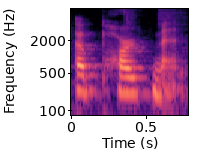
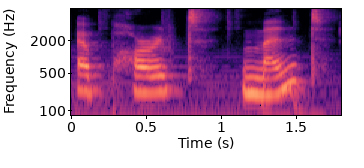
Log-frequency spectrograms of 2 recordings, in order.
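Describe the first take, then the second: First: The T sounds are held with no air. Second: The T sounds are released with air. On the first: "I'm holding these two T sounds" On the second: "Instead of saying"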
